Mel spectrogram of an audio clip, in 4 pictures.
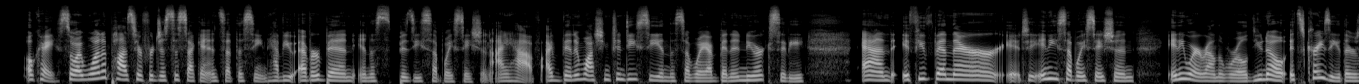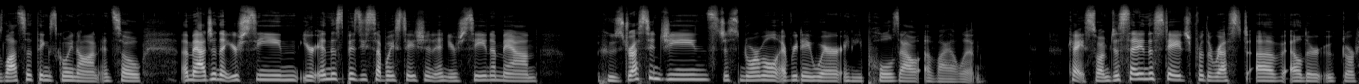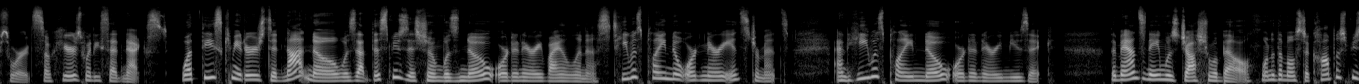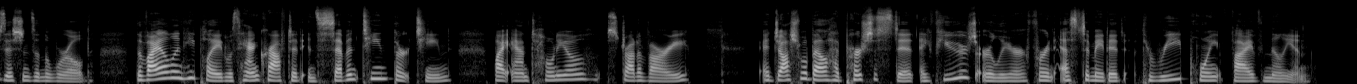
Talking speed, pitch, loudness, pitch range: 200 wpm, 190 Hz, -24 LUFS, 165-220 Hz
